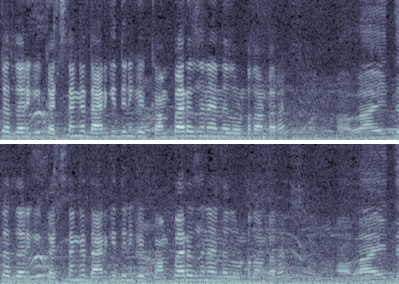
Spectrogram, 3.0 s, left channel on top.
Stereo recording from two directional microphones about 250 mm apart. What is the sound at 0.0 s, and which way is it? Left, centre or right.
Speech, left.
